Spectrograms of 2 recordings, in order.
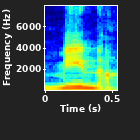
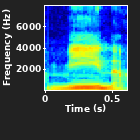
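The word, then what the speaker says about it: Männer: esta que tenemos acá Cuando tenemos la e r una er al final de una palabra no en medio o al principio sino Al final todo esa toda la er va a pasar a sonar como una por ejemplo la palabra hombres Mena Mena o la palabra viejo alta alta cuando tengo una e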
